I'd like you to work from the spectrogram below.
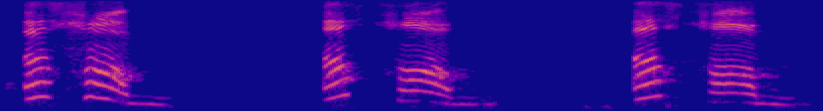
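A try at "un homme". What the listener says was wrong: It's not a home, okay? A nom. Okay, a nom. Yes. H is silent. Remember, H is silent. becomes liaison. We have to do liaison. So N and N will become the sound A num. A num.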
